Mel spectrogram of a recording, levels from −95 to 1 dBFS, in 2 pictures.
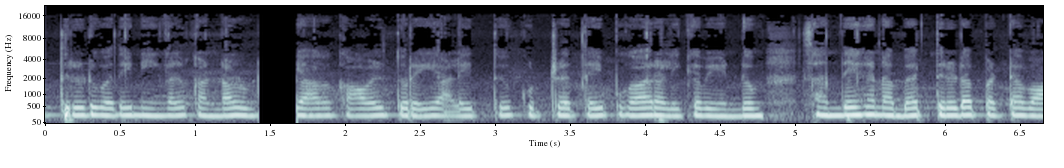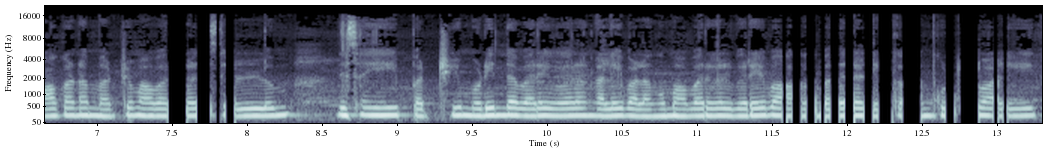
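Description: At 1.42 s the speech cuts to silence with a fade of only about 3 ms, returning at 1.68 s. This is a digital broadcast dropout: the receiver muted when frames went missing or failed their checks, and the programme content from that span is simply gone. From 7.47 s to 7.92 s the audio breaks into several short holes, none longer than 128 ms, which fits 32 ms frames lost in small clusters. From 11.56 s to 13.11 s the same stuttering pattern returns over a longer stretch, with about 0.86 s missing in total.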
